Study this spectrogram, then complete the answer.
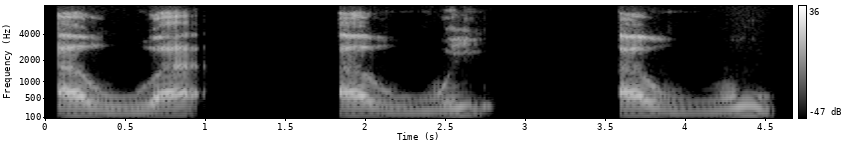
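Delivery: ওয়া উই উ said with round lips and a little air; rounded Arabic W drill. Shown as a demonstration. Teacher drilling the W letter, rounded lips. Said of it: "উচ্চারণটা হয়".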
